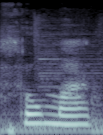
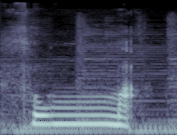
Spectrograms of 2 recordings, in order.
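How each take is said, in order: First: The m sound is short and single. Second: The m sound is held and doubled. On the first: The speaker calls it wrong. "bukan suma" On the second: The speaker calls it right. "tapi summa"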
